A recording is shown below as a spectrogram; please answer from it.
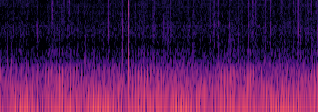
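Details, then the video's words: Low purring rumble of a cat in pulsing waves beside a crackling fireplace with sharp popping embers. "Fall asleep to the Purring of a Cat"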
